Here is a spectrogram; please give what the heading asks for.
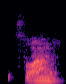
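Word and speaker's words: Schwann: एक तो हमारे पास क्या आए थे, मतलब सेल थ्योरी उसने दी थी, थियोडोर स्वान। स्पेलिंग इसकी ऐसे है लेकिन इसको स्वान बोलते हैं, थियोडोर स्वान।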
